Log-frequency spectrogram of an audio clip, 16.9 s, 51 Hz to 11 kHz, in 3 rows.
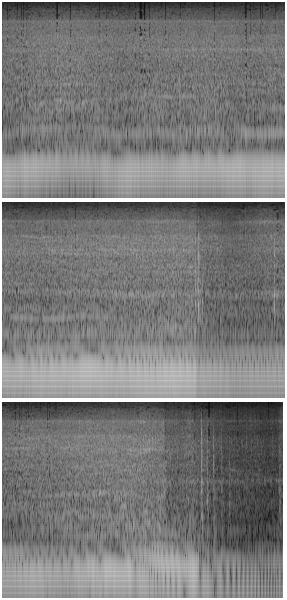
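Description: Suzuki Samurai SJ413's four-cylinder engine running steadily under load as the jeep crawls up a bank out of a creek. The revs ease about ten seconds in, then fall away near the end as it pulls up alongside.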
